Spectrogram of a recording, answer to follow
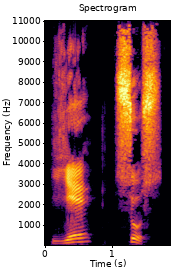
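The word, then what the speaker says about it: Iesus: palavra de duas sílabas yesus na primeira sílaba temos a letra i precedendo a vogal e portanto I consonantal o terceiro exemplo é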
